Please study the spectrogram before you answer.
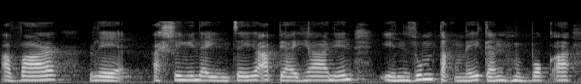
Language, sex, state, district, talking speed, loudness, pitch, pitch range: Mizo, female, Mizoram, Aizawl, 235 wpm, -17 LUFS, 190 Hz, 185-195 Hz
